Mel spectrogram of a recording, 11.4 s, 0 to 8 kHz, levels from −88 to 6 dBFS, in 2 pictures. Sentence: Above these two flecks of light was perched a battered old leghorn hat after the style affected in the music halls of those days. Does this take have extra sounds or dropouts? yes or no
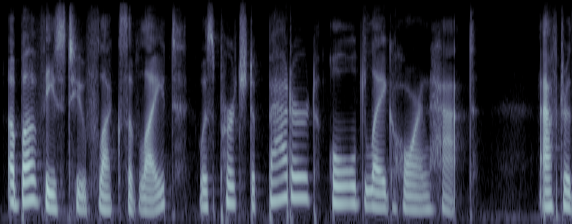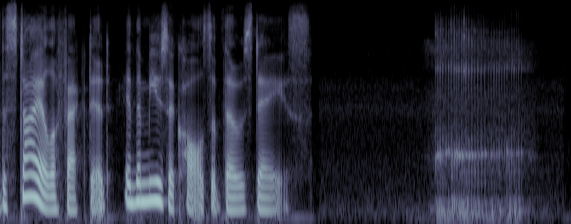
yes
